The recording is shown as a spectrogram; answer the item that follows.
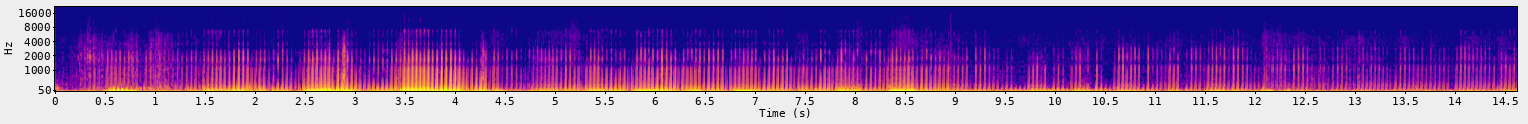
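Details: Kitten purring: a low, continuous rumbling purr with a pulsing rhythm, louder surges around the third and fourth seconds, then settling into a steadier, softer rumble.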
